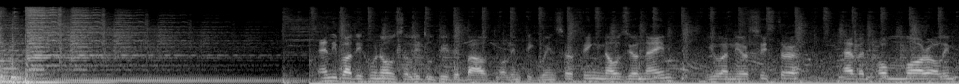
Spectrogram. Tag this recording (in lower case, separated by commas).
music, techno, speech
